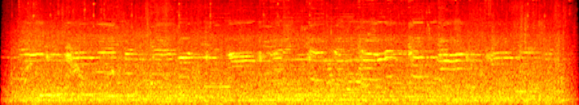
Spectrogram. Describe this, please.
doll music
